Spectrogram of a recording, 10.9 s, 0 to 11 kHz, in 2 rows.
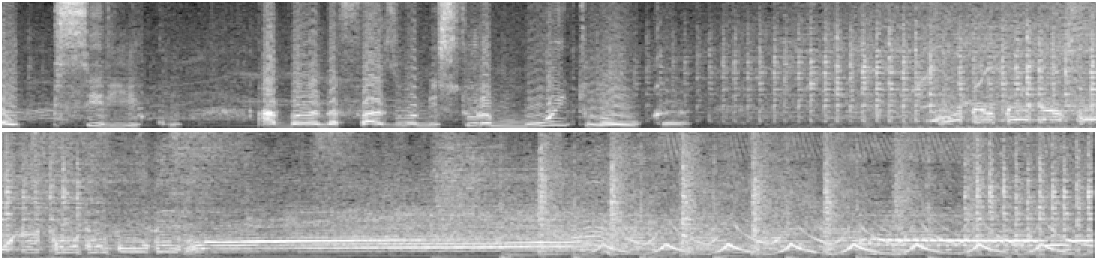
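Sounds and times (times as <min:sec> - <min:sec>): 
speech: 0:00.0 - 0:03.6
steady pounding drum beat: 0:02.9 - 0:10.9
siren wailing at an axé band's show: 0:04.4 - 0:10.9.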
